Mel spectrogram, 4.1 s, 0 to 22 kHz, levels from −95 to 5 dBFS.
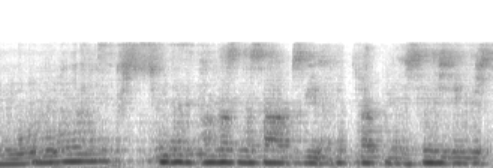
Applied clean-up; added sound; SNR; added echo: neural separator model SepFormer DNS4.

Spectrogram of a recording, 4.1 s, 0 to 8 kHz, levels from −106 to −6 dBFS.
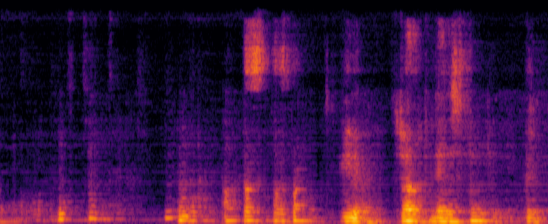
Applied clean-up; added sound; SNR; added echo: neural mask model DeepFilterNet 3.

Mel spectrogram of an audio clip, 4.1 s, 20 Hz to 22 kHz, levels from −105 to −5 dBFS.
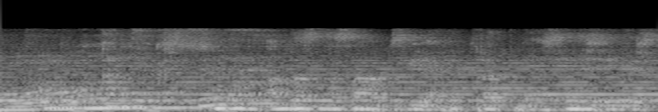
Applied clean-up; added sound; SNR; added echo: none; Musical instrument; 9 dB; reverberation time 0.6 s.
